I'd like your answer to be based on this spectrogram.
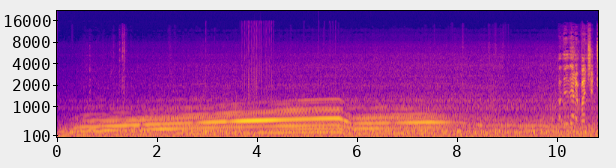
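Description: A Mini Cooper F56 in normal mode goes to full throttle from 40 mph, and its engine drone climbs steadily from inside the cabin. Partway through there is a brief dip as the car upshifts, then the drone climbs again and stays loud and continuous.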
